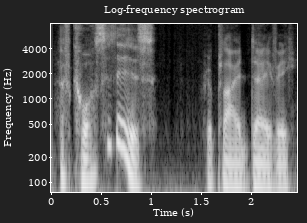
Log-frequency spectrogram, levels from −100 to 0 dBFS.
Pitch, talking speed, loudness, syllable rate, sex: 110 Hz, 145 wpm, -17 LUFS, 5.0 syllables/s, male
